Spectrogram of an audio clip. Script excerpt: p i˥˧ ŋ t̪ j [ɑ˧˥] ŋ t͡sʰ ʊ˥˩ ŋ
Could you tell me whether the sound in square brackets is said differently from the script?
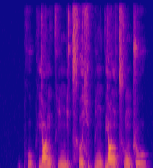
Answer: yes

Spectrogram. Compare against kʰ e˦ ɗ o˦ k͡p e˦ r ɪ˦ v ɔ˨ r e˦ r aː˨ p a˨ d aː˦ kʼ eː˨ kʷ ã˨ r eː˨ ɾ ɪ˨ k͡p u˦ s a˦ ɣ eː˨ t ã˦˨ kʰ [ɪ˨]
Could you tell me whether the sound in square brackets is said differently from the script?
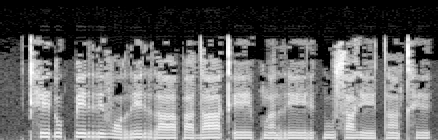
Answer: yes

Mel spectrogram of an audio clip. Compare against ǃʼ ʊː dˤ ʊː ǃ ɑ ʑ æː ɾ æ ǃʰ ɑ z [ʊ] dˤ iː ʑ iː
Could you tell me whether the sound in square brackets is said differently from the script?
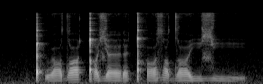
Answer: no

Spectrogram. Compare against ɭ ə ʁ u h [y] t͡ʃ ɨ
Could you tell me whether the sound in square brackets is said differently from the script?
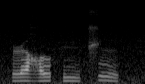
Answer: no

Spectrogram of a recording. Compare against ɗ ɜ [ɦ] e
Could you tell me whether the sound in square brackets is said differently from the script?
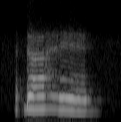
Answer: no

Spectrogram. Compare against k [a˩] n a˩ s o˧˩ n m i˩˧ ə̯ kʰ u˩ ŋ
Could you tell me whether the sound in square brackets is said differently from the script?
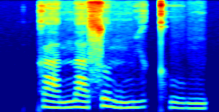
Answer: no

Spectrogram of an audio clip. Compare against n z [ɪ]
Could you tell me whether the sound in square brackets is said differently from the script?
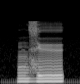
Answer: no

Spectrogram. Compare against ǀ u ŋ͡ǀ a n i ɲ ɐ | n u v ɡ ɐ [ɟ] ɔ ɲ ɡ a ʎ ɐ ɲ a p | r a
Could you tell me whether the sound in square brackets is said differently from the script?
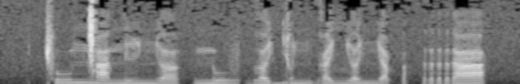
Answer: no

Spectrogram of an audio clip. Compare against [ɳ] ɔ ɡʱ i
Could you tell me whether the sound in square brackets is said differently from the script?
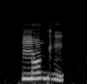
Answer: yes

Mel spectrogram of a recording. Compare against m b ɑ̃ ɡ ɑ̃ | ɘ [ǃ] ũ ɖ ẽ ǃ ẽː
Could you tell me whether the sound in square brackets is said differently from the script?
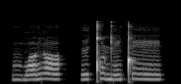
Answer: no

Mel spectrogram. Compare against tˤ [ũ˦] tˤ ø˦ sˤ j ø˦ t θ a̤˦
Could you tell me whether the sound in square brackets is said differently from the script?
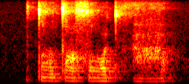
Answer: no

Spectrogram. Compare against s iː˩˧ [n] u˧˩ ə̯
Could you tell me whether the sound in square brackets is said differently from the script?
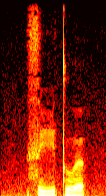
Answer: yes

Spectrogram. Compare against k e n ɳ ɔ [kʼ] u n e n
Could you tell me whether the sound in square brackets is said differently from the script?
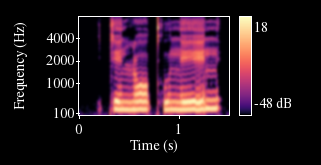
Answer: no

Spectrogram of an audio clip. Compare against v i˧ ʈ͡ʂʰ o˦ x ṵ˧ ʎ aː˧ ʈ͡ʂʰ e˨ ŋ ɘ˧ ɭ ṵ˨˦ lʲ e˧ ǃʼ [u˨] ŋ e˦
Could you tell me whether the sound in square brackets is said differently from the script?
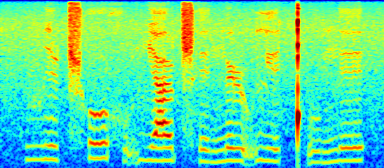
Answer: no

